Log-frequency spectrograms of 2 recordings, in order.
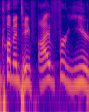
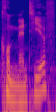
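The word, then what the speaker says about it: Pom Klementieff: can I please hop Clemente five for years it's actually pronounced clementia oh excuse me I had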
